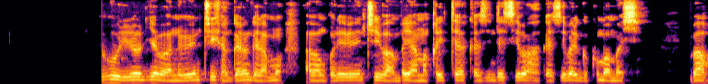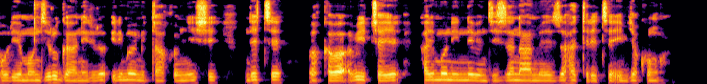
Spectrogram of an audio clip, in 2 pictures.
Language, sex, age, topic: Kinyarwanda, male, 18-24, government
